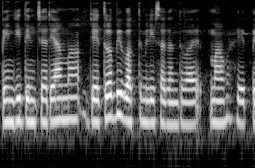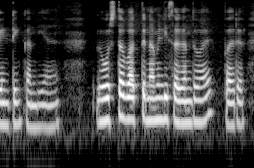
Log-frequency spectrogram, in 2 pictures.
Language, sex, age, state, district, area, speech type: Sindhi, female, 30-45, Uttar Pradesh, Lucknow, urban, spontaneous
